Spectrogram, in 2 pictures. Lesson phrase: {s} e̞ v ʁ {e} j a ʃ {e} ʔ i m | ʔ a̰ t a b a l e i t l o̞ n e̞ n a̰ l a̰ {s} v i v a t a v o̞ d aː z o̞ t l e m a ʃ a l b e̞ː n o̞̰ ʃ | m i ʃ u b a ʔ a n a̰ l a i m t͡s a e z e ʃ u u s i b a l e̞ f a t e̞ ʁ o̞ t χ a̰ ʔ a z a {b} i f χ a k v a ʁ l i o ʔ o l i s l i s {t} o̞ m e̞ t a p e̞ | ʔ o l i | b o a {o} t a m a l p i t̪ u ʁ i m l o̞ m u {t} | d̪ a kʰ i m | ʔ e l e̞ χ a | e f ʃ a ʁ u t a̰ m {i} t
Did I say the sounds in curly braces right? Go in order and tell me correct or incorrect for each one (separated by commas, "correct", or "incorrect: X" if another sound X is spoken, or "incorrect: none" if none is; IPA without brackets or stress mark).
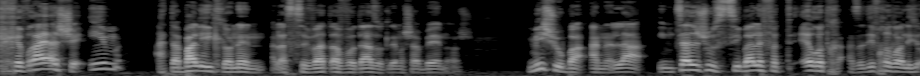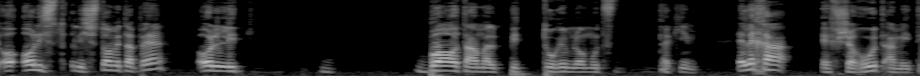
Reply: incorrect: χ, incorrect: a, correct, correct, incorrect: d, correct, correct, incorrect: t͡s, correct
